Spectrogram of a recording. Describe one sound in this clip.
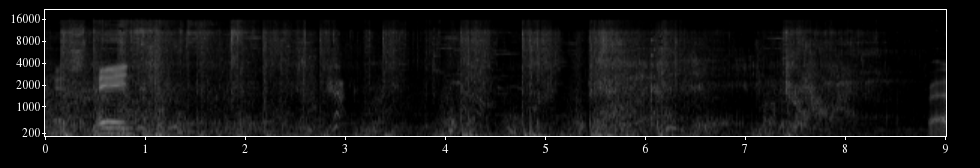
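Game combat sounds thud and crash.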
